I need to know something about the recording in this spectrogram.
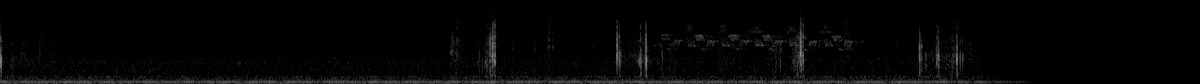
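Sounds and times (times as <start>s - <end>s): low hum: 0.0s - 10.4s
small bird twittering: 6.5s - 8.6s.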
